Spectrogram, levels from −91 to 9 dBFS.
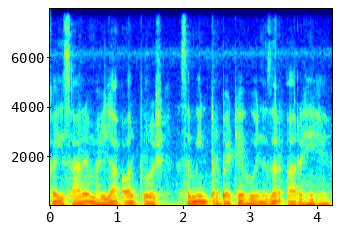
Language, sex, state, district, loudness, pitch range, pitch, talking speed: Hindi, male, Uttar Pradesh, Lalitpur, -14 LUFS, 90-95 Hz, 90 Hz, 185 wpm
